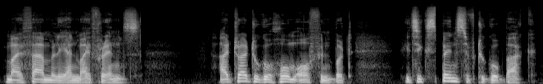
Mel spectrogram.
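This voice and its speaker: An actor playing an engineer from Egypt who speaks calmly and plainly in a scripted textbook interview. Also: male voice, low voice, normal speed, dry recording, studio quality.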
